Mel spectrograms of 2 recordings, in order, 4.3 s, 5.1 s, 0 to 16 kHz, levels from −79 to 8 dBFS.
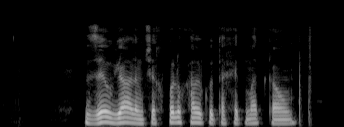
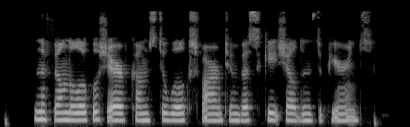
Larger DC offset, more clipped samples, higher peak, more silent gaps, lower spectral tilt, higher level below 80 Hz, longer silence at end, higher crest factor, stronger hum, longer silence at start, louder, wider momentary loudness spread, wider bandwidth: neither; neither; about the same, -6 dBFS vs -4 dBFS; neither; first, -8.5 dB/octave vs -4.5 dB/octave; about the same, -66 dBFS vs -66 dBFS; first, 0.6 s vs 0.45 s; about the same, 18 dB vs 20 dB; neither; first, 1.05 s vs 0.05 s; about the same, -23 LUFS vs -23 LUFS; first, 11 LU vs 7 LU; second, 7.8 kHz vs 12 kHz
